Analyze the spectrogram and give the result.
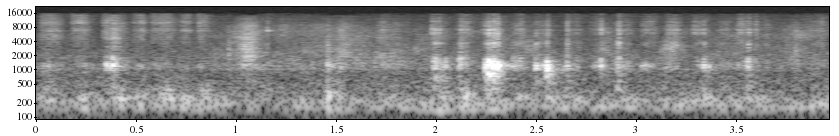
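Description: A wooden stylus scratches fine lines into a flat scratch art paper board, a black-coated page over a gold base. Quiet, dry scratching runs throughout, with short, bright strokes that peak near 1.4 kHz. The sharpest stroke comes just past the midpoint.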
